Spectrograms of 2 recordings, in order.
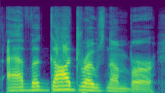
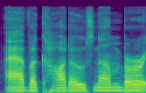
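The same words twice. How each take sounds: First: Avogadro is not pronounced like avocado. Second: Avogadro is pronounced like the word avocado. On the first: The speaker calls it right. "it's Avogadro's number" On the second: The speaker calls it wrong. "Avogadro came out just like avocado"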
